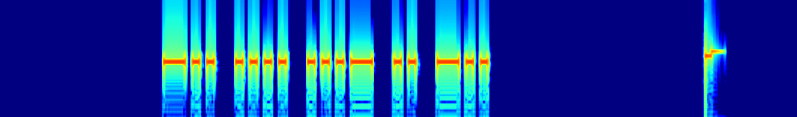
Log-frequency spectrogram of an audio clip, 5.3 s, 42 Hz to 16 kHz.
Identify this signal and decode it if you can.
Morse code, heard as a keyed tone, about 25 wpm, 700 Hz. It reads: DHVID
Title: Code Groups - 5 Letters - 25wpm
